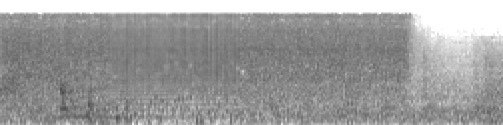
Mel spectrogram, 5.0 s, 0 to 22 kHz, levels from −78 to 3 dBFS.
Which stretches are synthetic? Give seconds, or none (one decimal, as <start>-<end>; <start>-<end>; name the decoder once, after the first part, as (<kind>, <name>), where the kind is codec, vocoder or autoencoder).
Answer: 1.1-2.4 (vocoder, Vocos)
